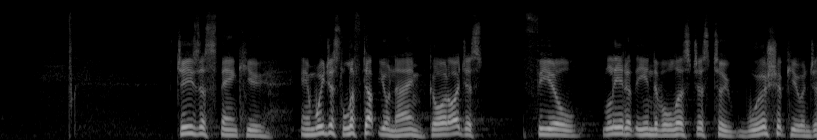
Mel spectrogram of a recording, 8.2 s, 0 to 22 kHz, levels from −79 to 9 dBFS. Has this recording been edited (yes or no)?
no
